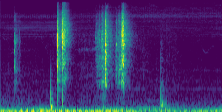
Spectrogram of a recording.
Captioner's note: guns cocking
